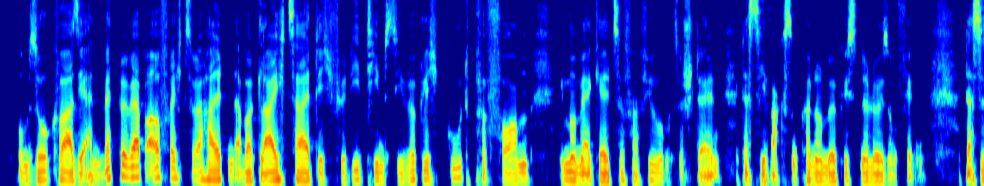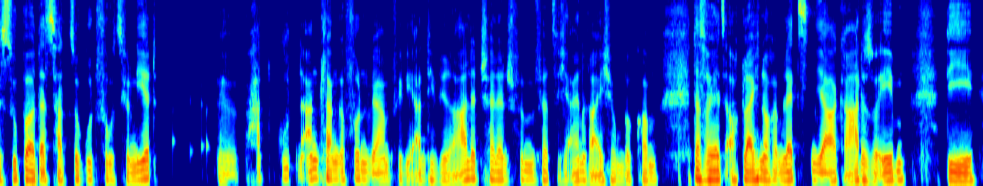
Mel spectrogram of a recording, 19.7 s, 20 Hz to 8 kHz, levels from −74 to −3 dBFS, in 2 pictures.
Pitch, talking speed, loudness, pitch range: 90 Hz, 195 wpm, -25 LUFS, 85-100 Hz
